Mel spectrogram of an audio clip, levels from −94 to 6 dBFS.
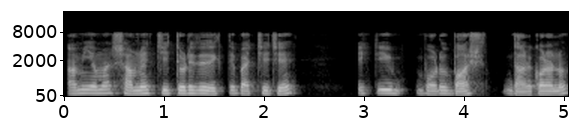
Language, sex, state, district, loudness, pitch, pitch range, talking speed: Bengali, male, West Bengal, Malda, -28 LUFS, 150 Hz, 140-155 Hz, 140 wpm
